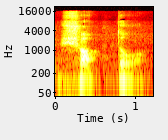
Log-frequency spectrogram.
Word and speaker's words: শক্ত: কিছু শব্দের কথা বলছি যেমন ধরুন শক্ত শেষের বর্ণটি সংযুক্ত বর্ণ হয়ে গেল শক্ত যদিও কোন ওকার ছিল না কিন্তু উচ্চারণে আমাদের ওকার আসছে।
